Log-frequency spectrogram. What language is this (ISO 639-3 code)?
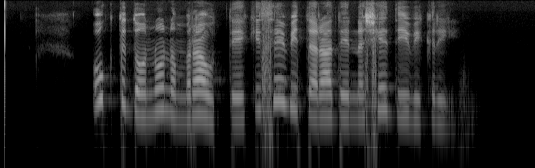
pan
